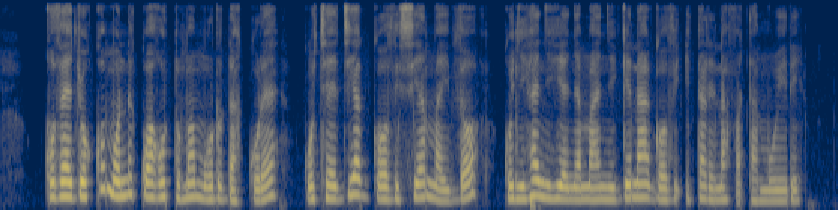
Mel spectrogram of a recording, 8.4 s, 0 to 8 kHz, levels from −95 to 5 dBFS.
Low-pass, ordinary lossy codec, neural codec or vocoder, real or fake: 7.2 kHz; none; none; real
